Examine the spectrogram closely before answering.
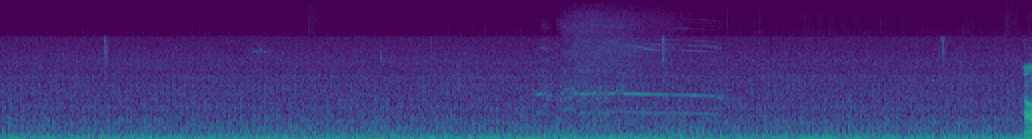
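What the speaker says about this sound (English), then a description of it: "Oh, hush, Mr. Chicken." A rooster crows once in the middle distance, a short rising call with a few faint clucks, over a steady low engine-like rumble that runs throughout.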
